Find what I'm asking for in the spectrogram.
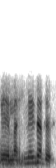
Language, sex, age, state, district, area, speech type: Bodo, female, 45-60, Assam, Udalguri, rural, conversation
